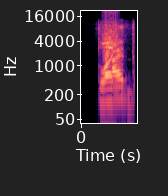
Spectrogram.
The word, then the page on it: blithe: American English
